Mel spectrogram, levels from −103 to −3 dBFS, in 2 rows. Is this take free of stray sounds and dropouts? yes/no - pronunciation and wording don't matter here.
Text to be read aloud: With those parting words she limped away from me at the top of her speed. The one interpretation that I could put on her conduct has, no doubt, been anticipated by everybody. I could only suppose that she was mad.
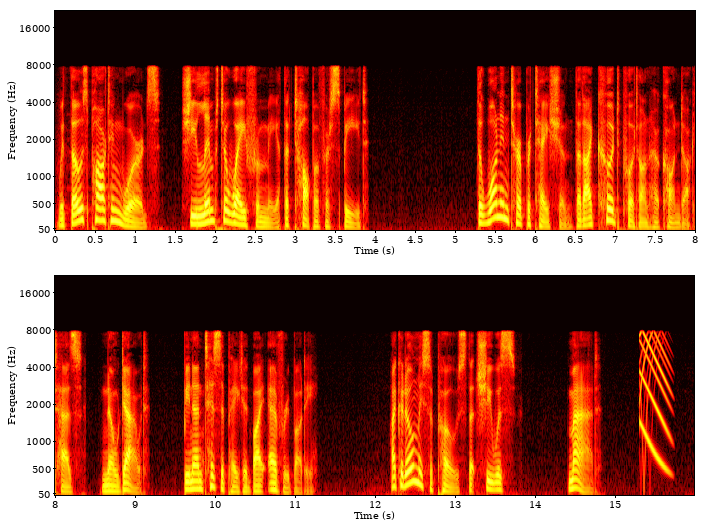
no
